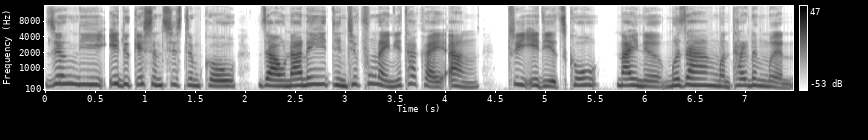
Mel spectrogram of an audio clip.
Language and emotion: Bodo, happy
